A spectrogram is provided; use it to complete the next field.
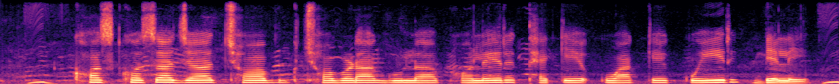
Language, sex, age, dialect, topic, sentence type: Bengali, female, 18-24, Jharkhandi, agriculture, statement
